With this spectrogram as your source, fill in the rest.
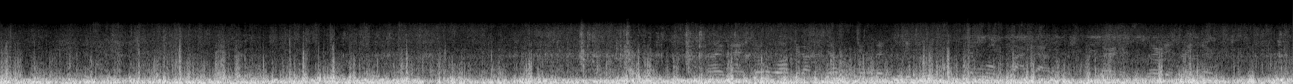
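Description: Water rushes and splashes along a sailing boat's hull.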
